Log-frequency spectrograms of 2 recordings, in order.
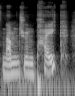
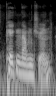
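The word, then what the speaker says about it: Paik Nam-june: artist named Pig namjoon whose name often gets butchered in the American lexicon as namjoon Pike but that's not how it's pronounced as Pig namjoon ping namjoon was part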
